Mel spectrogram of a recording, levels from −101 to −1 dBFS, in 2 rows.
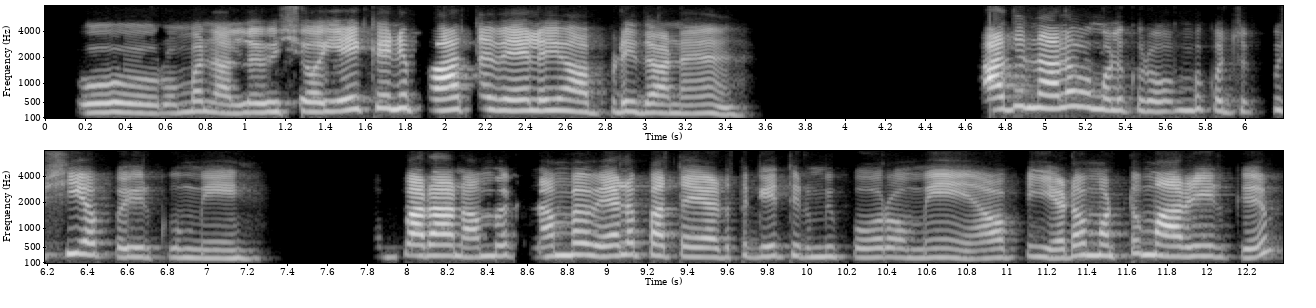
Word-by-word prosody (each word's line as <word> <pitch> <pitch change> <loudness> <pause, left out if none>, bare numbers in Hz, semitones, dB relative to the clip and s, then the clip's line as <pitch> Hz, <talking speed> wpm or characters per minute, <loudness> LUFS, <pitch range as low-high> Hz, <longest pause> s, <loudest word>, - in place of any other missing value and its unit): ஓ! 230 - -5 0.4
ரொம்ப 235 +4 -9
நல்ல 225 +1 -2
விஷயம். 255 0 -2
ஏற்கனவே 330 +2 +2
பார்த்த 310 +1 +5
வேலையும் 280 -1 +4
அப்படிதானே. 230 -4 -3 1.5
அதனால 345 +1 +4
உங்களுக்கு 295 -4 -5
ரொம்ப 285 +3 -9
கொஞ்சம் 265 -2 -12
குஷியா 305 +1 0
போயிருக்குமே. 235 -3 -6 0.8
அப்புறம் 280 +3 +6
நாம 270 +3 -3 0.2
நம்ம 290 +3 0
வேலை 275 +3 +3
பார்த்த 275 -3 +1
இடத்துக்கே 250 +2 -6
திரும்பிப் 255 -1 -10
போறோமே. 235 -1 -4 0.2
அப்படி 230 +3 -8
இடம் 285 +5 -2
மட்டும் 295 +2 -5
மாறி 265 -1 +4
இருக்கு. 245 -2 -6
265 Hz, 130 wpm, -21 LUFS, 240-290 Hz, 1.5 s, அப்புறம்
